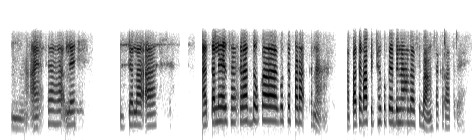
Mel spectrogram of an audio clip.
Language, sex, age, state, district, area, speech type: Santali, female, 18-30, West Bengal, Uttar Dinajpur, rural, conversation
